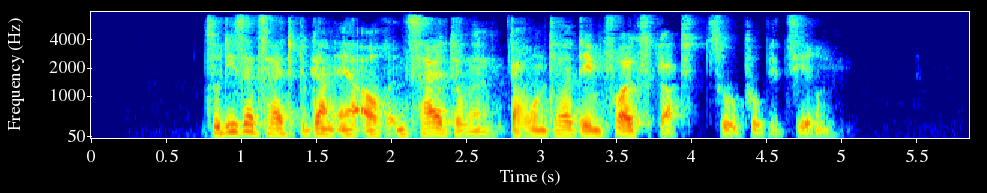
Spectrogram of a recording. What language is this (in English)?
German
